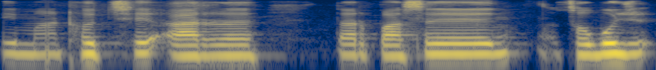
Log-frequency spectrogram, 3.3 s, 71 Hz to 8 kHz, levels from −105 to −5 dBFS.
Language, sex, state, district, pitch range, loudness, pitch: Bengali, male, West Bengal, Malda, 195-215 Hz, -23 LUFS, 210 Hz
